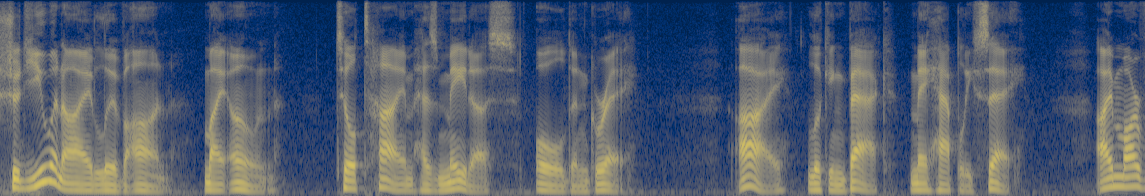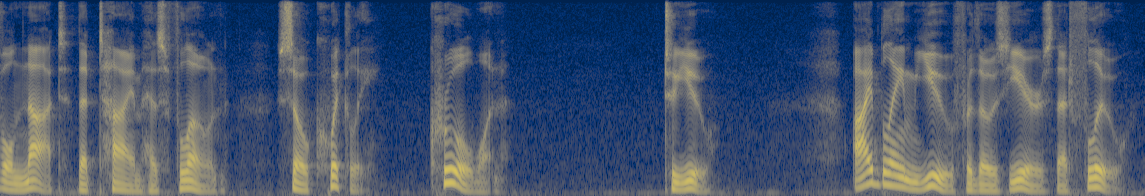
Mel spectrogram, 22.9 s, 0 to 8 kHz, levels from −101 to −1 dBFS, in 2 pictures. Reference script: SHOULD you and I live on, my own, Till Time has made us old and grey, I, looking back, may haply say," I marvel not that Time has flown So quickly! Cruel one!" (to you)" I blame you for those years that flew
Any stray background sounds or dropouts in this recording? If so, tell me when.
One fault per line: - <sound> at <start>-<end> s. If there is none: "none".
none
